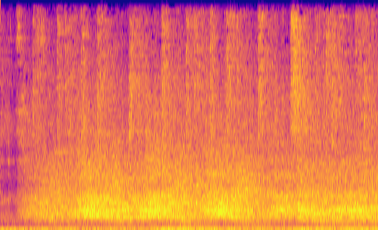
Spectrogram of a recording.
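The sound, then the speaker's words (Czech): A large rally crowd of several thousand people in an exhibition hall on the edge of Perpignan, France, chants "Marine, Marine" for Marine Le Pen in a dense, continuous roar, loud and steady throughout, with rhythmic surges of many voices blending together and no single speaker standing out. “Dav skanduje Marin, Marin a z velkého modrého M vystupuje na pódium Marin Lepenová.”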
